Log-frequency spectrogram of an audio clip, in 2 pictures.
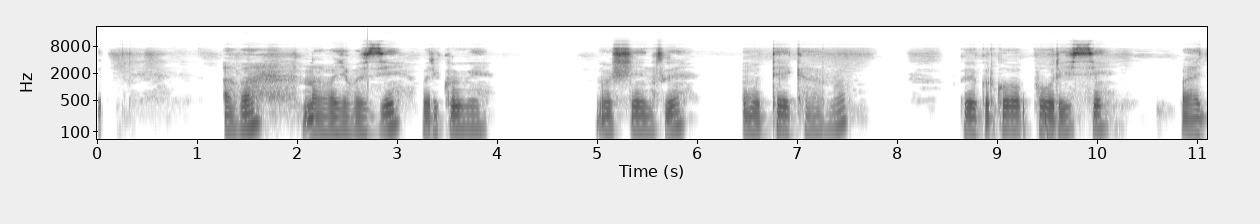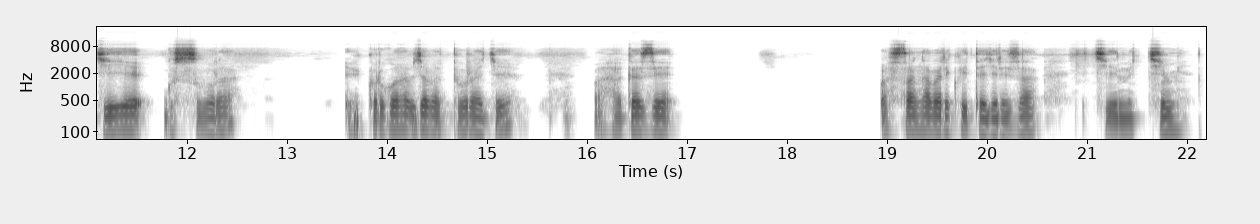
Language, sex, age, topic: Kinyarwanda, male, 25-35, government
